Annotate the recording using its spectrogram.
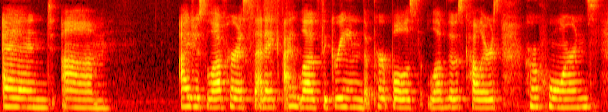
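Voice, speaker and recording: With audible room echo, a woman speaks very slowly at a fairly high pitch in a monotone, flat intonation. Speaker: YouTuber. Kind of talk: casual vlog chat. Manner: many filler ums.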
